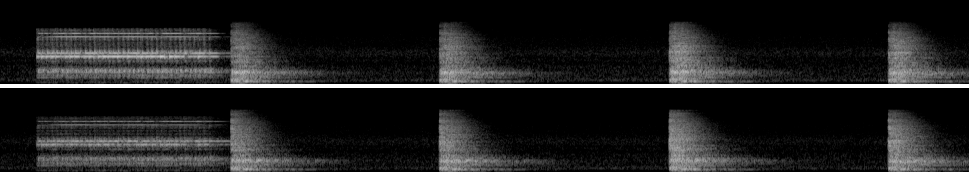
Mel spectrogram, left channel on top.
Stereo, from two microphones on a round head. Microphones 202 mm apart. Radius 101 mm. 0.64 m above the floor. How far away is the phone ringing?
About 0.8 m.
